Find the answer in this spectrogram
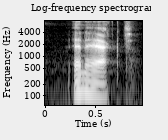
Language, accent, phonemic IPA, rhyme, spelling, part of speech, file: English, US, /ɪˈnækt/, -ækt, enact, verb, En-us-enact.ogg
- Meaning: 1. To make (a bill) into law 2. To act the part of; to play 3. To do; to effect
